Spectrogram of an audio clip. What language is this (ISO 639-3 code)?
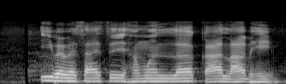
hne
